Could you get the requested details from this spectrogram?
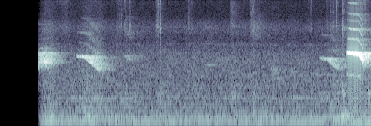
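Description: A few high, thin slurred notes from a Javan grey-throated white-eye, one falling in pitch, with a louder bright phrase at the end over a faint low hum.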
